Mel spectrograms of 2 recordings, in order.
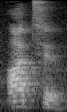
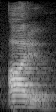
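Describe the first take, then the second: First: The two T sounds merge into one T. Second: The T becomes a quick D-like flap. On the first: "we can connect the sounds and keep the second sound" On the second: "Now I've changed it to a flap T"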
